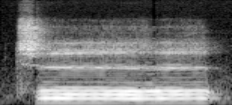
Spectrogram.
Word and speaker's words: 吃: 吃饭 Chi is simply ch with vocal cord vibration. Chi.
